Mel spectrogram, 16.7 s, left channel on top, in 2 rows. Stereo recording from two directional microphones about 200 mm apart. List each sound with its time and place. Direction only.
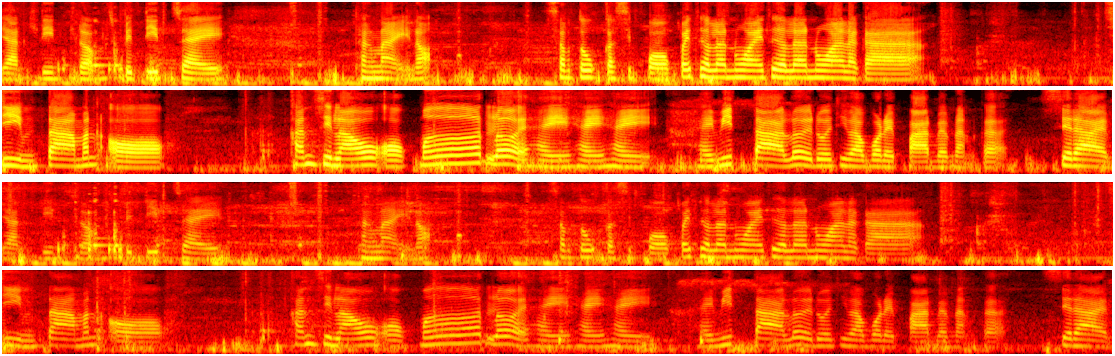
0.0 s speech: 55° left (ahead or behind)
2.6 s speech: 55° left (ahead or behind)
8.3 s speech: 50° left (ahead or behind)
